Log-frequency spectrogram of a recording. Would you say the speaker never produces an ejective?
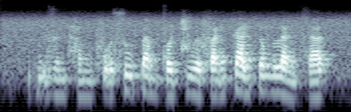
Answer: yes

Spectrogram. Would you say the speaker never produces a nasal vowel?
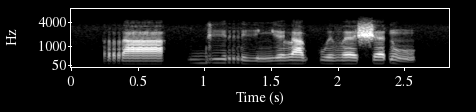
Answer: no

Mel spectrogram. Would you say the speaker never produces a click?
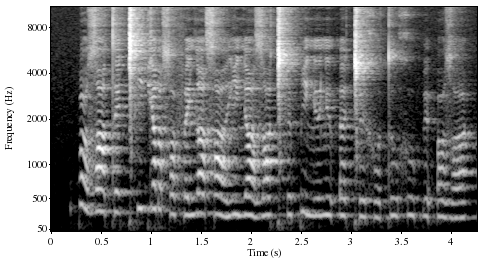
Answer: no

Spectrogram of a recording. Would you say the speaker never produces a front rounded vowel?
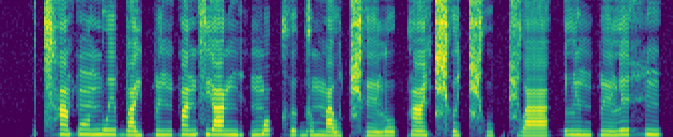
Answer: yes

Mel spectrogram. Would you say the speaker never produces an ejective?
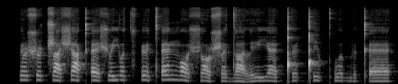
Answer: no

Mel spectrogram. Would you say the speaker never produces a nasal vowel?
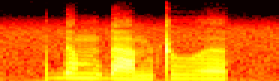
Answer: yes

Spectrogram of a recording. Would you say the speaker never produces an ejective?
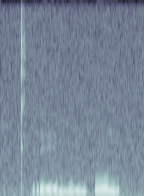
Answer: yes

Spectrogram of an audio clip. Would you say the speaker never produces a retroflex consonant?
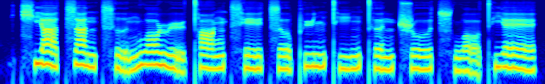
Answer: no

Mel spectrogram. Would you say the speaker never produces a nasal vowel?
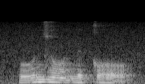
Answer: no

